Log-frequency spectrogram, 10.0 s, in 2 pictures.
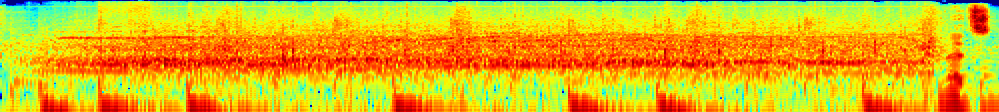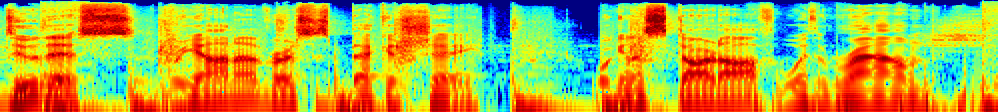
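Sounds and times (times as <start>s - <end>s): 
applause and cheering: 0.0s - 4.8s
speech: 4.7s - 9.9s.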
